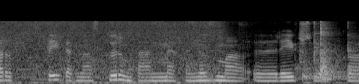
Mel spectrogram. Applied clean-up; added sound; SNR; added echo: none; Bathtub (filling or washing); 6 dB; none.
